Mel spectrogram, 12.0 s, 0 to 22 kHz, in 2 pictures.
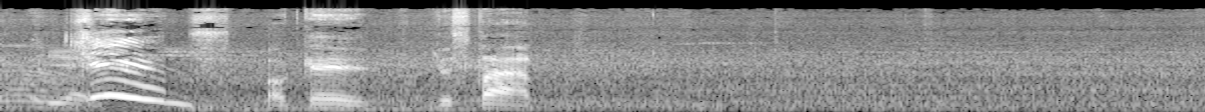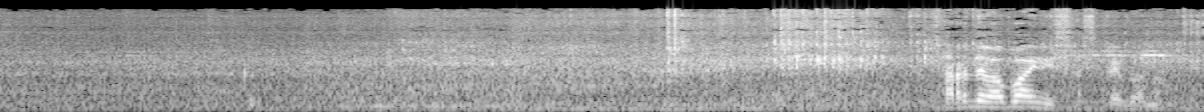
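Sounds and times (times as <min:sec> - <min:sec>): passing vehicles rumble: 0:00.0 - 0:12.0.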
